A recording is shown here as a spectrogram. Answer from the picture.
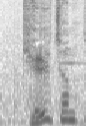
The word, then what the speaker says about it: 鶏ちゃん: 旅館の女将に聞くと、この辺りには鶏ちゃんと書いてケイちゃんと読むご当地グルメがあるという。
